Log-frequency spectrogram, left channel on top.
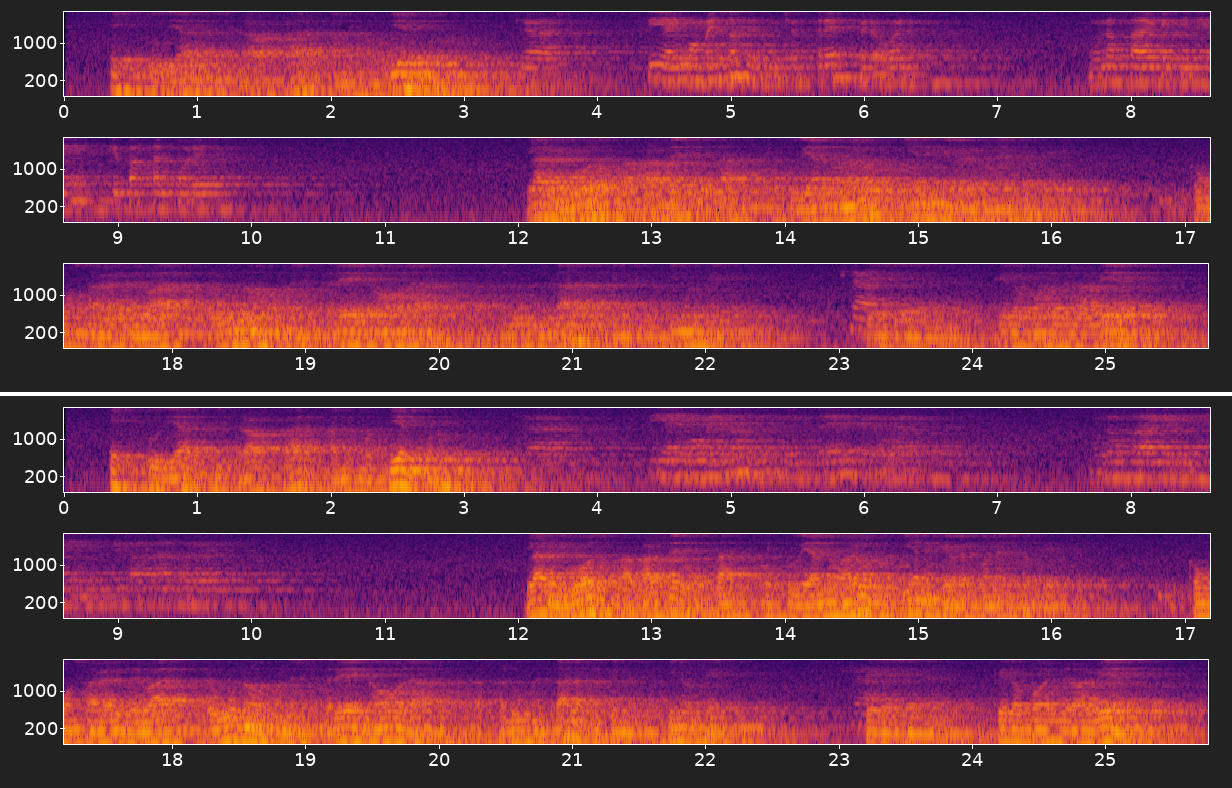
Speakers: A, on the right; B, on the left.
A: estudiar y trabajar al mismo tiempo, ¿no?
B: Claro. Sí, hay momentos de mucho estrés, pero bueno, uno sabe que tiene que pasar por eso.
A: Claro, y vos aparte estás estudiando algo que tiene que ver con eso, que es cómo saber llevar uno con el estrés, ¿no? La, la salud mental, así que me imagino que,
B: Claro.
A: que, que lo podés llevar bien.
